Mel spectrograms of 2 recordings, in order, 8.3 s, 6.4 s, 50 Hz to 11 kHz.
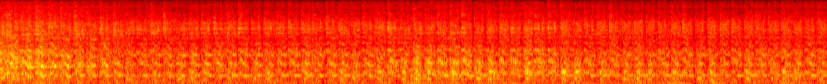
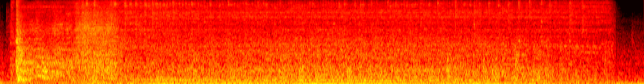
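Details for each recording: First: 1960 Chevy C10 Apache barn find, 78,000 miles, cranked on a jump box after fitting a new fuel filter: steady fast starter churn about four beats a second, engine turning without catching; no fuel reaching it yet. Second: 1960 Chevy C10 Apache barn find, 78,000 miles, first start, still drawing fuel toward the carburetor: quick crank, catches at once, settles to an even smooth idle with no knocks or ticks; motor healthy.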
